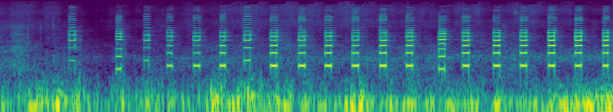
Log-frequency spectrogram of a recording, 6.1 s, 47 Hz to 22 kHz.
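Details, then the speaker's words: Garrett Apex metal detector over a copper target at about pinpointer depth: crisp, steady, strong high beeps nearly four a second, target ID 61; clean copper target tone. "61 lovely tone that yeah we know it was going to pick that up like that"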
